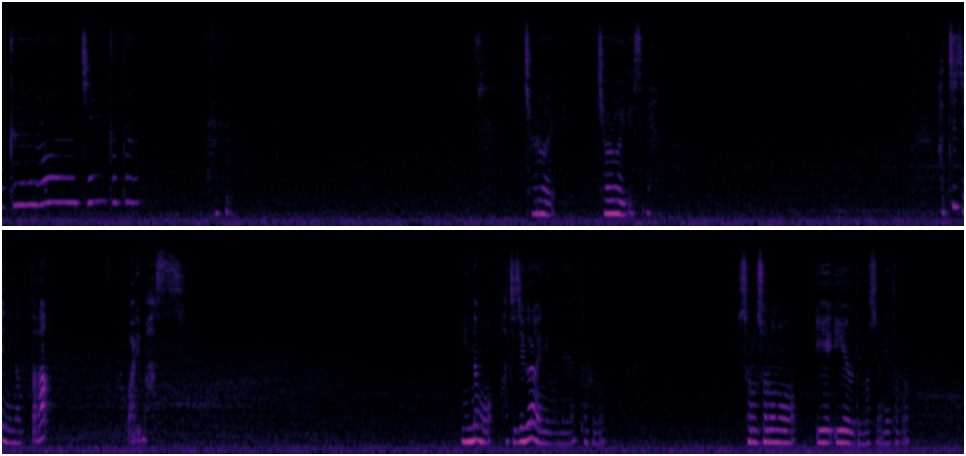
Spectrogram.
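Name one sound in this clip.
A young woman speaks calmly and softly, close by, in short bursts with pauses.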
